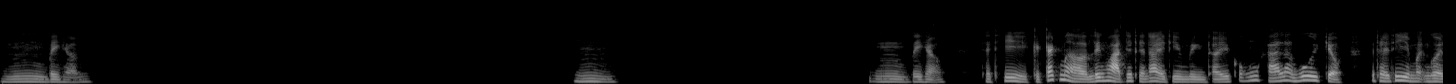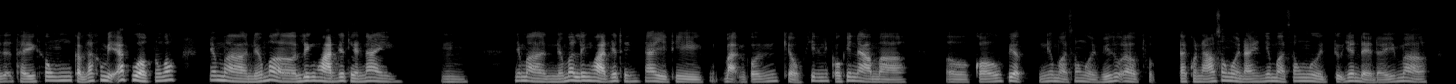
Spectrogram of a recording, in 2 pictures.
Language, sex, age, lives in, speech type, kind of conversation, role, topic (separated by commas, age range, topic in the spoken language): Vietnamese, male, 20-24, Vietnam, conversation, podcast, host, Bạn chia sẻ việc nhà với người khác như thế nào?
